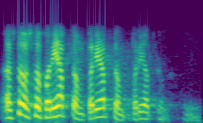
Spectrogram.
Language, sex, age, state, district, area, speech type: Sanskrit, male, 60+, Karnataka, Shimoga, urban, conversation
